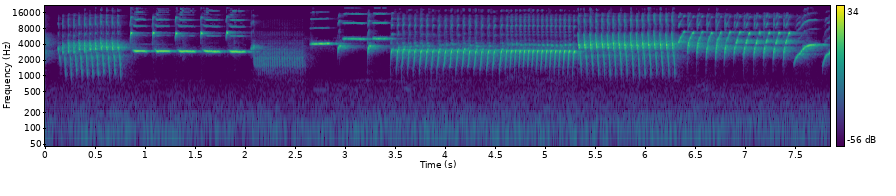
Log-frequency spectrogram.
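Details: Canary song played to make other canaries sing: evenly repeated short whistled notes, a brief low buzz, then long rolling trills that rise in pitch before ending in quick downslurs.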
